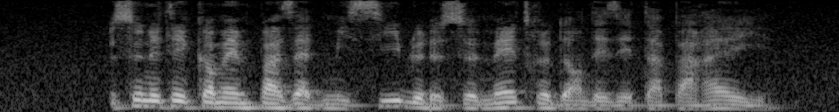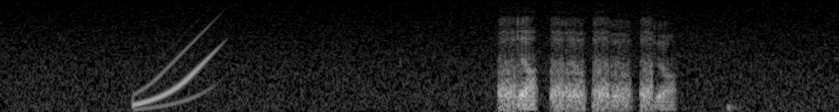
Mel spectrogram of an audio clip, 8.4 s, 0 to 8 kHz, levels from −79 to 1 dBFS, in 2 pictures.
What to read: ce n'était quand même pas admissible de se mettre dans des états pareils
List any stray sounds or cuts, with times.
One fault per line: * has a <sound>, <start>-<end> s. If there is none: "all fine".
* has a chirp, 4.9-5.4 s
* has a laugh, 6.7-7.6 s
